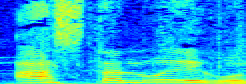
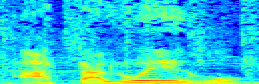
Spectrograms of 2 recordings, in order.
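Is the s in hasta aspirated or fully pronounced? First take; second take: fully pronounced; aspirated. First: The s in hasta is fully pronounced. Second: The s in hasta is aspirated or dropped. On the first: "ya no diría hasta luego" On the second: "diría hasta luego"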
